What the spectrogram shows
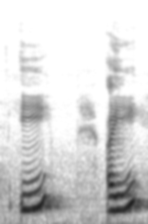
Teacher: इन स्वरों के उच्चारण में मुंह जो होता है सबसे कम खुलता है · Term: संवृत स्वर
